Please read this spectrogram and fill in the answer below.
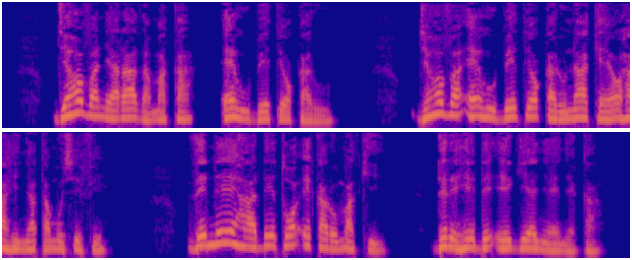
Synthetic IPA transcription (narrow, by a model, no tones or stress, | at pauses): d͡ʒɛhɔvaneaɾaːðamaka | ɛhuːbeːteɔkaɾu | d͡ʒɛɦɔvaʔɛhubeːteɔkaɾunakɛjɔɦaɦiɲatamoɕifi | ðeneːɦaːdetwɔʔekaɾomaki | deɾeɦeːdeʔeɡeɛɲɛːɲɛka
